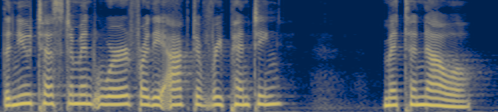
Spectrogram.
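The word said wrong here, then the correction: Metanoeo (μετανοέω): I can't even pronounce it properly. Metanoeo.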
